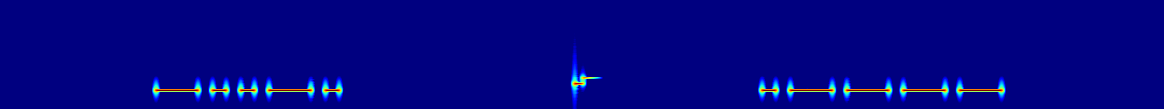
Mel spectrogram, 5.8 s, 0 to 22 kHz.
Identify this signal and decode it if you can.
Morse code, heard as a keyed tone, about 17 wpm, 700 Hz. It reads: / 1
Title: Single Character (Letter:Number:Punctuation:Prosign) 17wpm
